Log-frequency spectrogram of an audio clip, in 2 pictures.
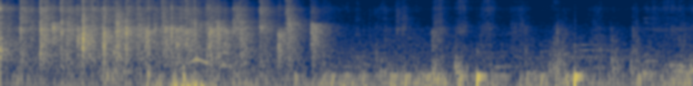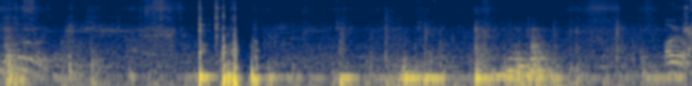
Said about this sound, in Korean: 어 고생하셨습니다. 애쓰셨어요. 네, 자, 박수 예. 한번.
